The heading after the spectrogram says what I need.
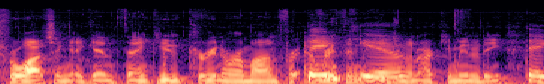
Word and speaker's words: Karina Roman: It's Karina Roman? Yes. Oh, I've been mispronouncing it this whole time.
